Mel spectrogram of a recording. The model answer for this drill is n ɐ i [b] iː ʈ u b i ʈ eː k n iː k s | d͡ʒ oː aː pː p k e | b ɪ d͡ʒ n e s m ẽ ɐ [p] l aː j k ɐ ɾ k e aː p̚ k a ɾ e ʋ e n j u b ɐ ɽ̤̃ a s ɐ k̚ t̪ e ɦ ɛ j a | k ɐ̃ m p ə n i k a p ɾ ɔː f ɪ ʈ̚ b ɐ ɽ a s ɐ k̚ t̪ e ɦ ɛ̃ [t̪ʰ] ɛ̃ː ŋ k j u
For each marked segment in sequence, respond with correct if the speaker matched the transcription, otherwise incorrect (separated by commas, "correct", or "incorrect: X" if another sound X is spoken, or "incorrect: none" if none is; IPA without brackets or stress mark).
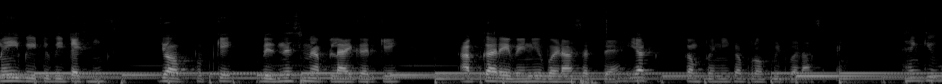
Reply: correct, correct, correct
